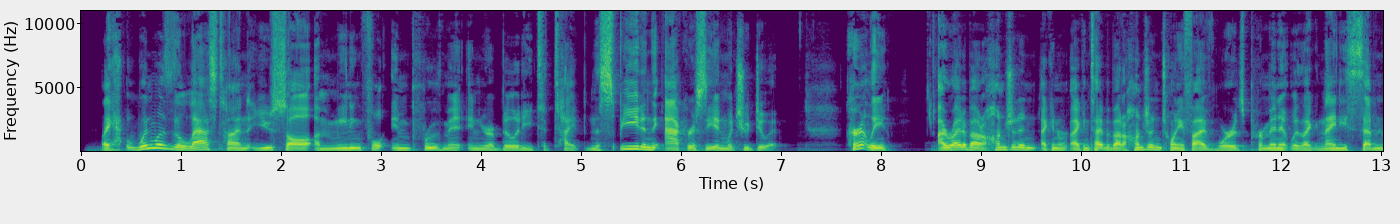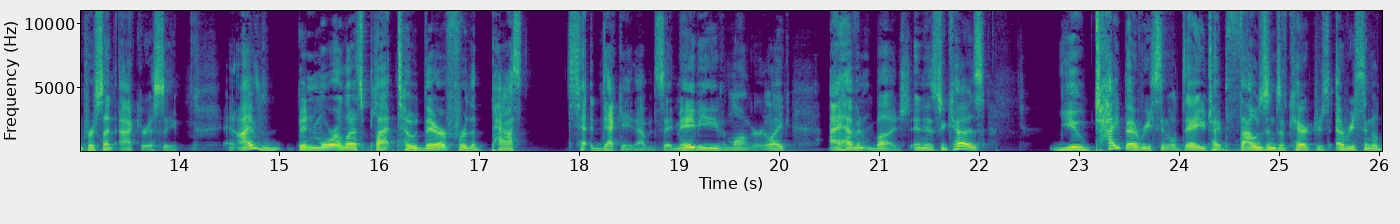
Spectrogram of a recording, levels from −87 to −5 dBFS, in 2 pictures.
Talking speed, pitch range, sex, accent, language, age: 200 wpm, 110-140 Hz, male, American, English, 20-39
